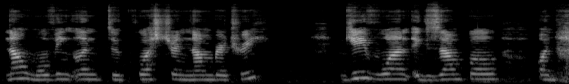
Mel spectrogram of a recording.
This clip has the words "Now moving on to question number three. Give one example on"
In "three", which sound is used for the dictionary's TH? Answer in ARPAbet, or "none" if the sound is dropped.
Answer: T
